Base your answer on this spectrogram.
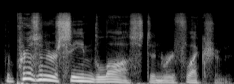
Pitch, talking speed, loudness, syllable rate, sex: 135 Hz, 155 wpm, -17 LUFS, 4.8 syllables/s, male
